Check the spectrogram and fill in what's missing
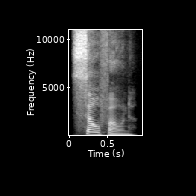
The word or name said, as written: cellphone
